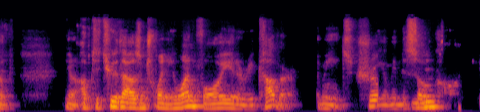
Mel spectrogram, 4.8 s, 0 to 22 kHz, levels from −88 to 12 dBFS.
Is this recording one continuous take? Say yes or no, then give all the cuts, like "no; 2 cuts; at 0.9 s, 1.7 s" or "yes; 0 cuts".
no; 1 cut; at 3.8 s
